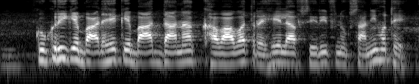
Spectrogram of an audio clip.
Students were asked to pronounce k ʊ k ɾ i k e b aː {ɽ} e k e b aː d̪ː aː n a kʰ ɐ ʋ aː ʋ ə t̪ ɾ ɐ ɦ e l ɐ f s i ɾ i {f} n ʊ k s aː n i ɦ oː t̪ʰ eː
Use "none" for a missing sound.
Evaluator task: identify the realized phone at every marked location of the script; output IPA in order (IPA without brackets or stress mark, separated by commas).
ɽ, f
